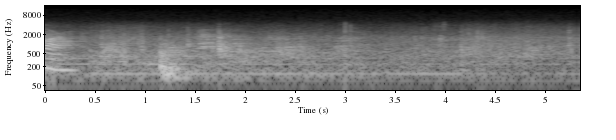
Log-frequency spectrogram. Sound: thumping noises

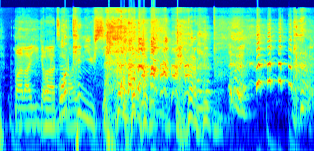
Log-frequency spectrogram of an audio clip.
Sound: laughs

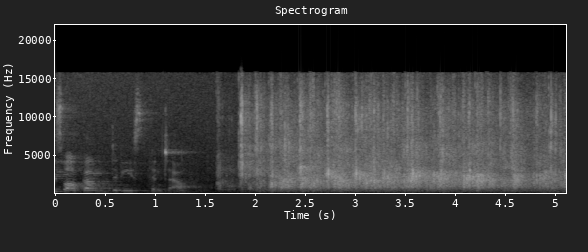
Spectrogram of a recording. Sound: applause

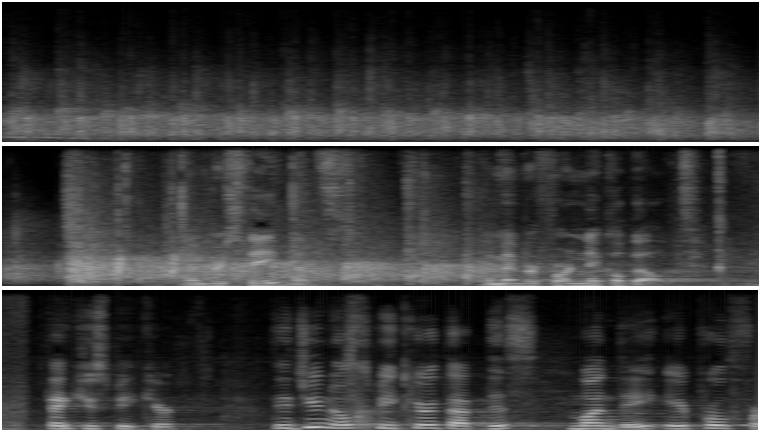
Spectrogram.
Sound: applause

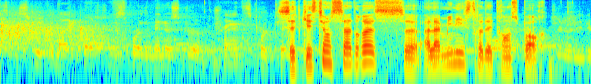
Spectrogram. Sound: applause

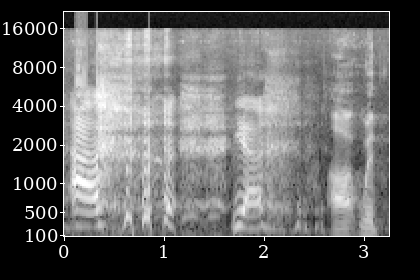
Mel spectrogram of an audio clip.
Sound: laugh

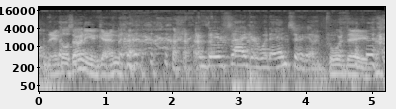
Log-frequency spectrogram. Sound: laughter

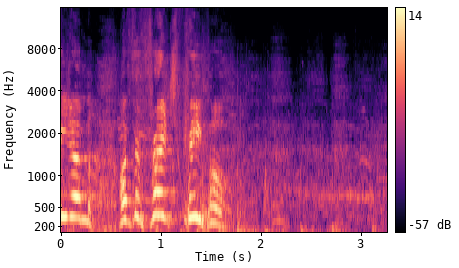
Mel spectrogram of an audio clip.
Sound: breathing rapidly

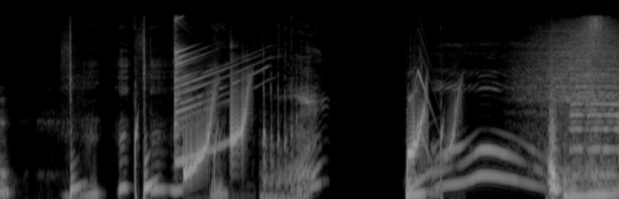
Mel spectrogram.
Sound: springs bounce; trumpets play

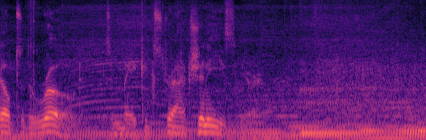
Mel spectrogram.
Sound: voiceover

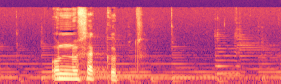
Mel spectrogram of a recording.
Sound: inuktitut

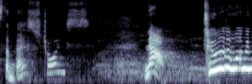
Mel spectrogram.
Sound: audience gasps

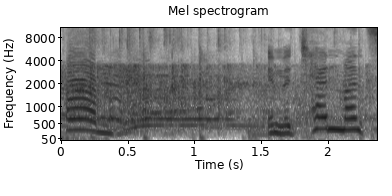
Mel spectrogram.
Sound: team cheering and applauding

